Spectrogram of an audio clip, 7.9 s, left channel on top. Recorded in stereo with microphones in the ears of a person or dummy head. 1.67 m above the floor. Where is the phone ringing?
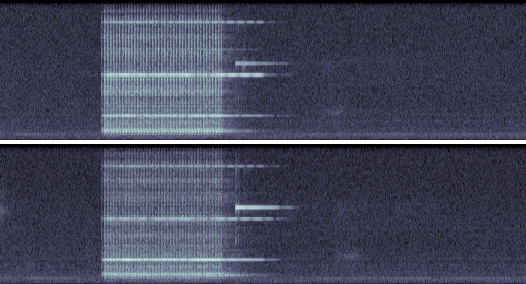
35° left (ahead or behind), 1.7 m.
